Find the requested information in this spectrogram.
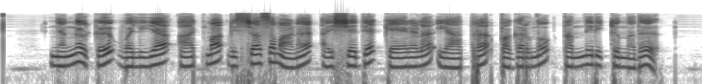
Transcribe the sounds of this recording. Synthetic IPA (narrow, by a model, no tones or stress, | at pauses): ɲɐŋːɐɭkɨʋɐlijɐaːtmɐʋiɕwaːsɐmaːɳɨɐjɕwɐɾjɐke̞ːɾɐɭɐjaːt̪rɐpɐɡɐrnːut̪ɐnːiɾikʲːunːɐðɨ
